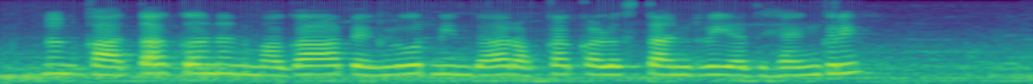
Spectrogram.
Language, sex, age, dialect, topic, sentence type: Kannada, female, 18-24, Dharwad Kannada, banking, question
